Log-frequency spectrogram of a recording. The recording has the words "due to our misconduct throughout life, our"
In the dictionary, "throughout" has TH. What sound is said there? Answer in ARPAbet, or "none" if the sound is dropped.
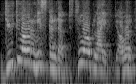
T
